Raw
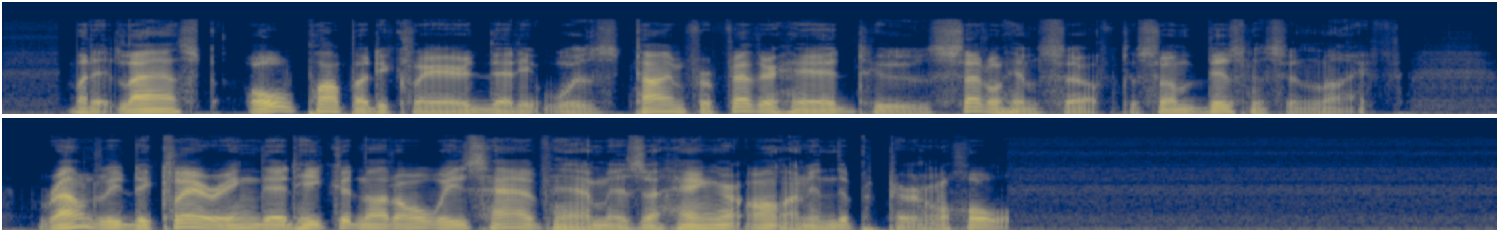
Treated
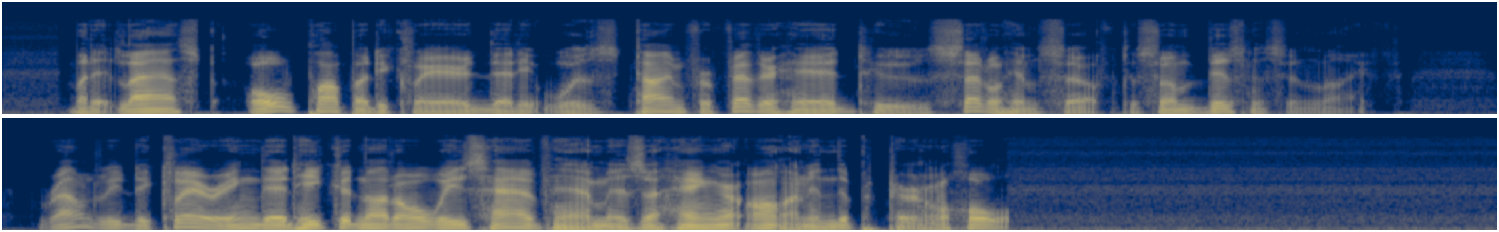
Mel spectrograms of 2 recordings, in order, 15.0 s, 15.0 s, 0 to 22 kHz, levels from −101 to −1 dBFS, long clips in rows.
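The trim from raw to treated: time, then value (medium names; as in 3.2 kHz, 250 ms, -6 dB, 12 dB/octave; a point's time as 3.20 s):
6.06 s -3 dB
6.65 s -11.5 dB
7.80 s -11.5 dB
8.87 s +0.5 dB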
